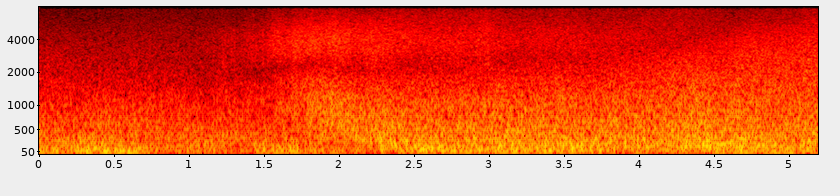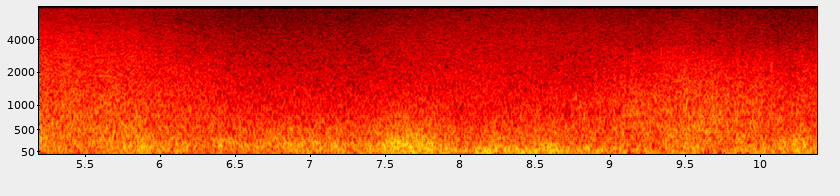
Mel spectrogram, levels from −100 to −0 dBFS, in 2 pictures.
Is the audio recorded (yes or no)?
yes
